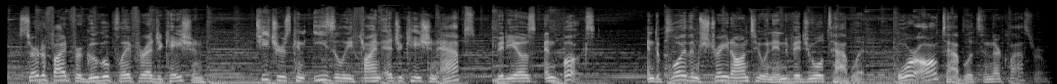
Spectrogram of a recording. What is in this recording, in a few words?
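English US, male, narration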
